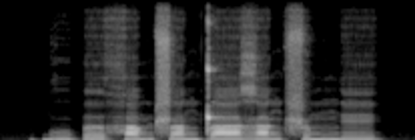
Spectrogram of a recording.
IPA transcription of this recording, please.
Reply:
ɓ u˨˩˨ ʔ əː˨˩ h a˨˩˦ m ʂ a˨˩ ŋ ʈ aː˧ ɣ a˧ ŋ ʂ ə˨˩ m ŋ e˧

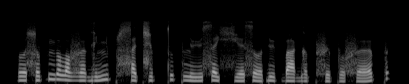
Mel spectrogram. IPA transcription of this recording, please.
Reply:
ʊ ɬ ʊ p m y lˠ ʊ v œ ɡ ɪ ɲ y p ɬ a t͡ɕ ʊ p tʷ ɛ p l y s ɛ ç ɪ s ʊ ɗ y ɓ a ɡ œ p f ɪ p ʊ f œ p

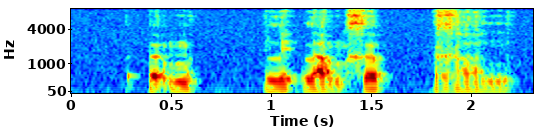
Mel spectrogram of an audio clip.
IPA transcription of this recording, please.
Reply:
ʔ ə̰˧˥ m | l ḭ˧˨ ə̯ l a˧˩ m x ə˦˥ p̚ | ɣ a̤˨˩ n

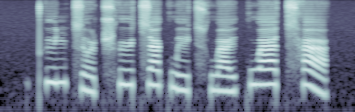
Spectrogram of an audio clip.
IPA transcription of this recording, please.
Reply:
pʰ y˥ n t͡s ɤ˨˩ ʈ͡ʂʰ ɻ̩˥ t͡s ä˥ k w e˨ ɪ̯ t͡sʰ w a˧˥ ɪ̯ k w ä˥ t͡sʰ ä˥˩

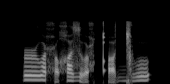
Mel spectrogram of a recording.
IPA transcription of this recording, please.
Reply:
ɹ u ħ ṵ χ œ z ṵ ħ qʼ o̰ ɡ͡ǀ u

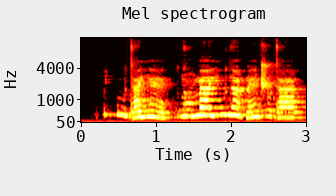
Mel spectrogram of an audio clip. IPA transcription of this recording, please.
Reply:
k͡p i˦ k͡p u˦˨ d a˨˦ j ɛ̃˦˨ | d ɔ̃˧ m a˦ j u˦ d ã˦˨ k͡p ɛ̃˨˦ d͡ʒ o˦˨ d a˧

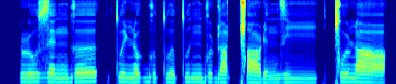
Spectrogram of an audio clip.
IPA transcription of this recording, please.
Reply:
ɭ u z ɛ ŋ ɡ ə | tʷ i ɳ ʊ ɡ ʊ tʷ ə tʷ i ŋ ɡ u ɖ ɑ ǁ ɑ ɽ i n z i | ǀ u ɳ ɑ

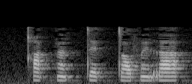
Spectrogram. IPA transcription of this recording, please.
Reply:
qʰ a kː ã tː ɛ tː ɒ f ɛ̃ r a

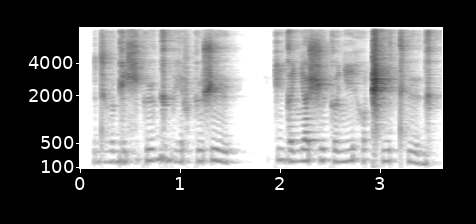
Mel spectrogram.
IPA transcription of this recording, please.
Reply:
dʱ ɵ ɡ e ç ɐ k ʉ ɡ ɨ bʱ e f k ʉ ʃ ɨ | k i ɡ ɐ ʎ ɐ ʃ ɨ k ɵ ʎ i h o ǁʰ i tʰ ɨ ɡ

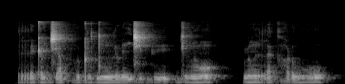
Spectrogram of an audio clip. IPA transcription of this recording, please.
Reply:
r ɛ ʈ ɔ d͡ʑ a bʱ u ɖ u d ũ l ʉ ɽ ĩ d͡ʑ ɪ b y | ɡ i l ɔ̃ | ɳ ũ r a ɡʱ ɔ ɽ uː

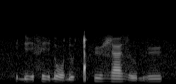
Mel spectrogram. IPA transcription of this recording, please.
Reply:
ɗ i˨˩˦ s i˨˩˦ ɗ o˨˩˦ ɗ ɯ˩˧˩ ǃʰ y˦ ɮ æ˦ z ɯ˩˧˩ b y˦

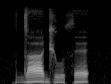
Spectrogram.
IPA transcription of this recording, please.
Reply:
d aː d͡ʒ uː θ ɛ

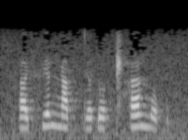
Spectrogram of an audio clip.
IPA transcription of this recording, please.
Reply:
ɐ fʲ ɐ ŋ a b d ɵ ɗ o ǁʰ ɐ ŋ o b

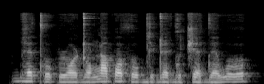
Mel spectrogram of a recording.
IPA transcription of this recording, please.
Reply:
bʱ ɛ˥ t̪ʰ ʊ˧˩˧ p ɹ ɔ˩˧˩ ɖ ɔ˧˩˧ ŋ a˥ p ɔ˥ θ o˩˧˩ ɡ i˧˩˧ ɖ ɛ˨˦ ɡ ʊ˧˩˧ t͡ʃ ɛ˧˩˧ d̪ ɛ˨˦ w ʊ˥

